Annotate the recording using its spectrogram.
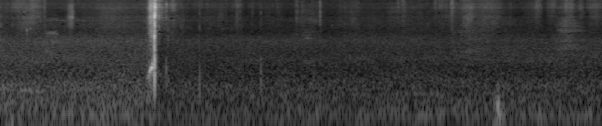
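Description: A golf club striking a ball into a practice net: one sharp, loud crack about two seconds in, over a steady low outdoor background.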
